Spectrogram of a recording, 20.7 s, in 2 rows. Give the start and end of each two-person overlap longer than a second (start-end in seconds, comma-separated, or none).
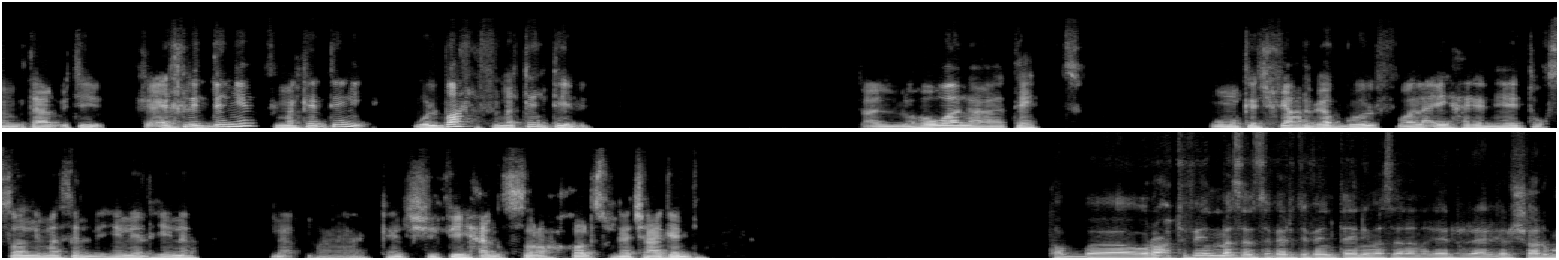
none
